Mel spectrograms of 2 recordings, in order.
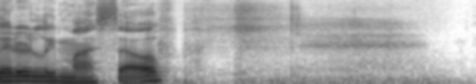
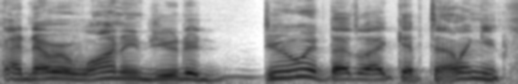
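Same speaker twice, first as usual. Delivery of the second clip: mildly upset parent, pitch raised; higher, pleading parental voice; tearful parent; 6 semitones higher than usual. Retold or imitated. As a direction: retell comforting a hurt child through tears. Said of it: "crying too".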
